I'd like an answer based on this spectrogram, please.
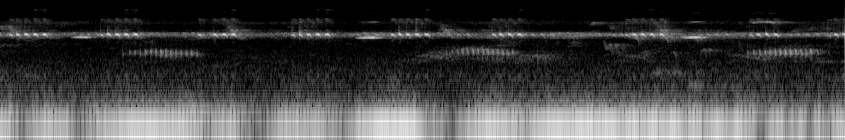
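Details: Sunflower field at night with crickets chirping in high, rhythmic pulsed bursts, a few soft buzzy insect notes between them, and a strong low rumble in the background.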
